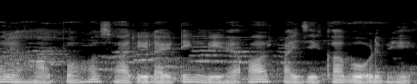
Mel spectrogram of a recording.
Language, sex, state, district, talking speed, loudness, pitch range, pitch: Hindi, male, Odisha, Khordha, 185 wpm, -17 LUFS, 90-105 Hz, 95 Hz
